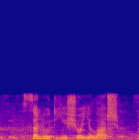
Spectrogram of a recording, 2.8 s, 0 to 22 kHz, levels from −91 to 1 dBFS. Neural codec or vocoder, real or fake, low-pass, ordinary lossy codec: none; real; 7.2 kHz; none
